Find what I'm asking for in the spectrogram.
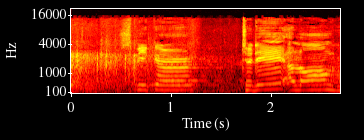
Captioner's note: some Applause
